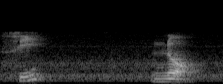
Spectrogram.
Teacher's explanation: in Spanish the vowels are very short sounds. It's not long sound like in English. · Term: very short and dry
